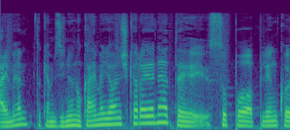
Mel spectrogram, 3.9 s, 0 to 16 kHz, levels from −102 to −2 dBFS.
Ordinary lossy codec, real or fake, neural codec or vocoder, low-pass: AAC, 48 kbps; real; none; 10.8 kHz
